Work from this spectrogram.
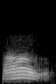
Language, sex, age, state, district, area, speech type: Hindi, male, 60+, Madhya Pradesh, Gwalior, rural, conversation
